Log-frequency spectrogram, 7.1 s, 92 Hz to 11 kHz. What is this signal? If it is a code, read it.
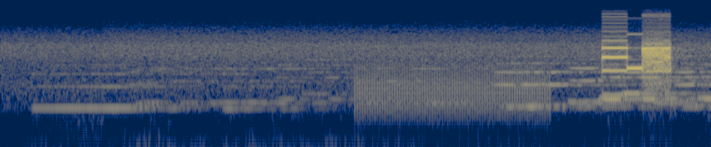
Caller ID data burst, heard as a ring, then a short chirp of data, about 1200 baud.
